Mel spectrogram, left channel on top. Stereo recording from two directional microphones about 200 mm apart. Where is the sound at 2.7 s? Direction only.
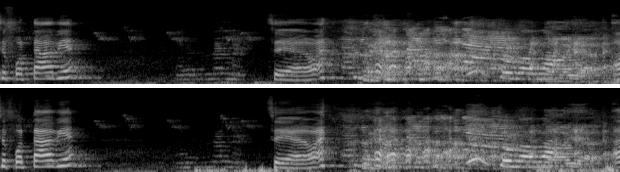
10° right (ahead or behind).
